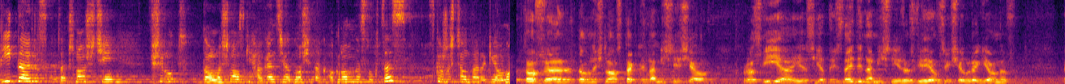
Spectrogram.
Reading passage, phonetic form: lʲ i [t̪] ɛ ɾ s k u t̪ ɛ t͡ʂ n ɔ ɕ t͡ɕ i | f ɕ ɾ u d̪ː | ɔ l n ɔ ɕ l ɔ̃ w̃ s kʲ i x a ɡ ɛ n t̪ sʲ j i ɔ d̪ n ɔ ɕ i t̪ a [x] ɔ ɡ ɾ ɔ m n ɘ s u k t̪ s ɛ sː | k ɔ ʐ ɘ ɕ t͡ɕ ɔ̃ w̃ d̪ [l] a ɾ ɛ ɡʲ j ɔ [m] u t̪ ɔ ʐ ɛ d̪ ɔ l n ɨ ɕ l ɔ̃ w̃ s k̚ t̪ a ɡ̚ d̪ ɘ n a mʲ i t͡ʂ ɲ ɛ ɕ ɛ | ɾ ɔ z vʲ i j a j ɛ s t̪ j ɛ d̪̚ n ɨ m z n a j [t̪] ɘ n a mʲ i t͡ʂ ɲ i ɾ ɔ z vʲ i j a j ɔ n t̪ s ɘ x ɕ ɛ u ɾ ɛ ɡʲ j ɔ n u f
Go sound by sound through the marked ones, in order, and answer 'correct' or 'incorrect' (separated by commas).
incorrect, incorrect, correct, incorrect, incorrect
